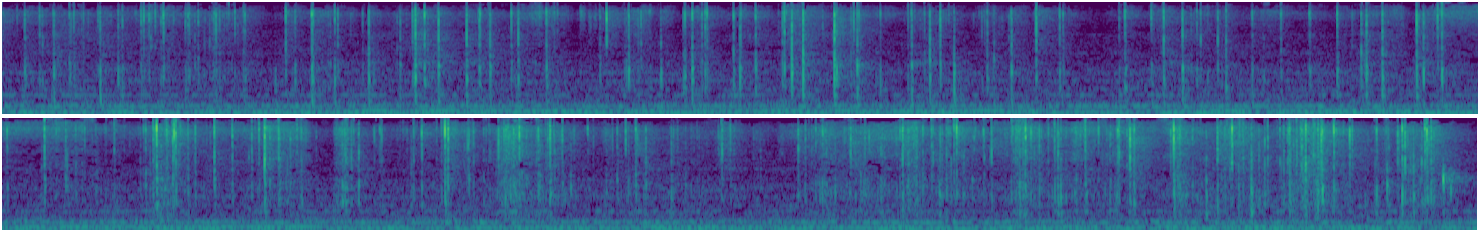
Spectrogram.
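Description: Long nails tap rapidly on a gold foil-wrapped Lipton tea box and crinkle the loose foil. The result is a steady, dense stream of quick, dry, bright ticks and crackles over a low, constant hum.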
